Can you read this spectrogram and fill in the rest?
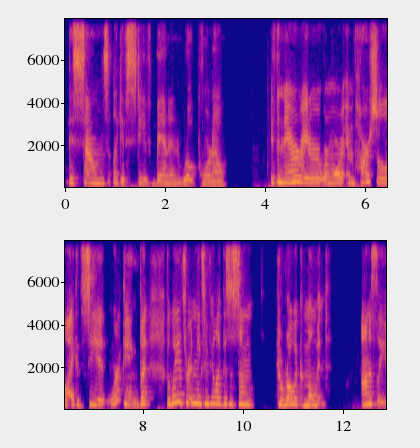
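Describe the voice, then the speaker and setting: A woman's voice: on the high side, natural voice, rough recording. A woman playing a blunt, dryly sarcastic critic in a staged play reading. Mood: sardonic, incredulous. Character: blunt, sardonic woman critiquing a would-be writer's work. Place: remote virtual staged reading.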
